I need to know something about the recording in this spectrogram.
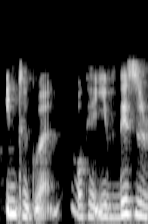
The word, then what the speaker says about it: integrand: So the inside the derivative function is called integrand. Okay, if this is wrong, I'll change it. But for now, just remember the pronunciation, integrand.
